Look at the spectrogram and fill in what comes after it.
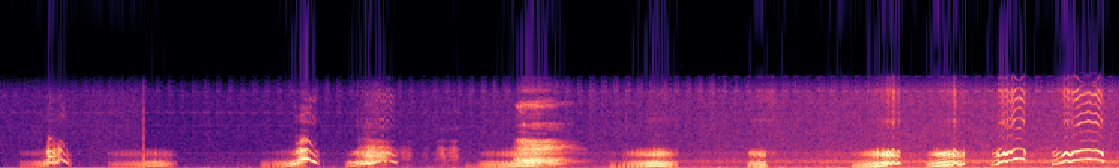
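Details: Male puppy growling and then giving his first barks: rough, noisy growl bursts give way to high yelping barks, irregular at first, then quicker with rising-falling whiny yips at the end.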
